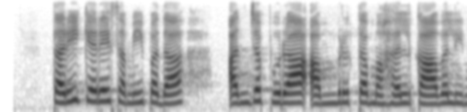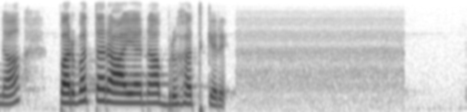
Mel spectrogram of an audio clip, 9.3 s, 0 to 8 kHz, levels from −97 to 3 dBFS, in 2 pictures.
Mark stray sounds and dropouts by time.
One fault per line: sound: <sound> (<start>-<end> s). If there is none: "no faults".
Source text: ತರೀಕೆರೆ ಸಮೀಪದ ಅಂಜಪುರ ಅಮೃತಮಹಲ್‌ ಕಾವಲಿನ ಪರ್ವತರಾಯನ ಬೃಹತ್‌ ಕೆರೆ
no faults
